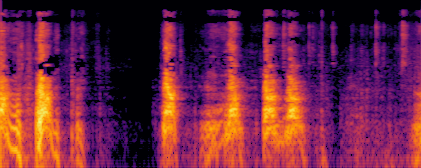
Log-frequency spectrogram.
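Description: A dog barking at wild turkeys outside: a run of about eight short barks, some in quick pairs, the loudest near the start, then falling silent after about four and a half seconds.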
